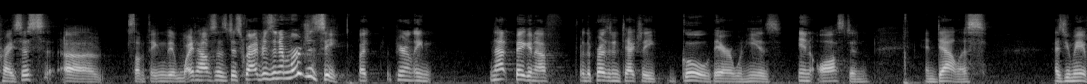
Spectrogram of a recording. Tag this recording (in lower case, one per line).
speech
television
